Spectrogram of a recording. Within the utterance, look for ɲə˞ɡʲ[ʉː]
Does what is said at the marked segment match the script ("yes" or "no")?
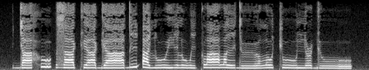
no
